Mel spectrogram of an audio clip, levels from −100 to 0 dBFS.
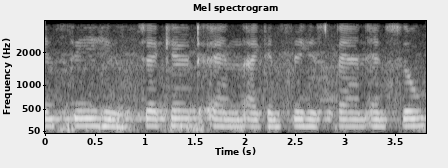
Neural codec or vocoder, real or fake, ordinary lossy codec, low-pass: none; real; none; 3.6 kHz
